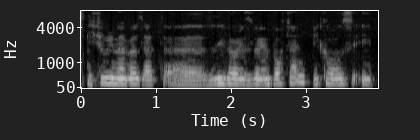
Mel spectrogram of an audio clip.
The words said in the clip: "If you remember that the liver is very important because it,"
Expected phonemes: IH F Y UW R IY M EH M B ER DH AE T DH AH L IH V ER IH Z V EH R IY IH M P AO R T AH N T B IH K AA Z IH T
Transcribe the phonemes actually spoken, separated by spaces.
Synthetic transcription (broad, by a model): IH F Y UW R IY M EH M B ER DH AE T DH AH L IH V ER IH Z V EH R IY IH M P AO R T AH N T B IH K AA Z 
